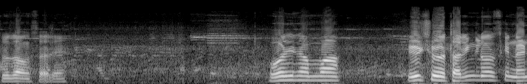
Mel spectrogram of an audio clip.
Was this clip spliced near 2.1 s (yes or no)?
yes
